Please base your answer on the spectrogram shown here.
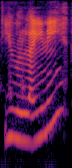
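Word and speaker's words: Ulani: of Hawaiian origin and the way that they said to pronounce it was you Lanie and this is absolutely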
